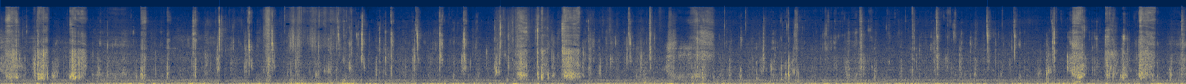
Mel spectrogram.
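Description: Close-miked eating: biting into and chewing meat-stuffed chili peppers, with crunches at irregular intervals and a few louder bites scattered through.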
